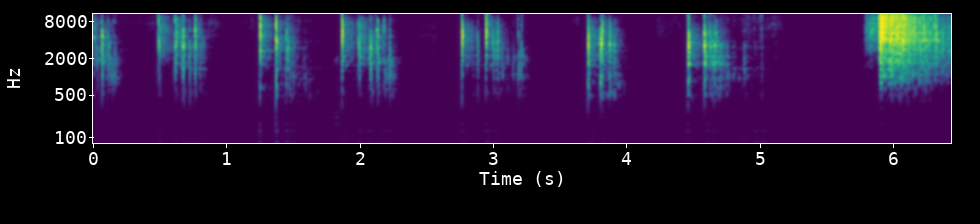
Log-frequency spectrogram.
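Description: Dice are rolled one at a time onto a hard surface in a series of sharp rattling bursts about half a second apart, ending in one longer, noisier rattle. No one speaks.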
